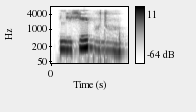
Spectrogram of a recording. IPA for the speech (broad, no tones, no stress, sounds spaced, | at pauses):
lʲ e̤ ç e p ɔ̤ d ɔ̤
